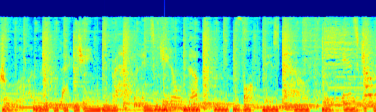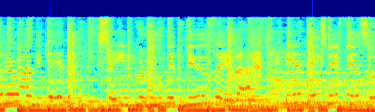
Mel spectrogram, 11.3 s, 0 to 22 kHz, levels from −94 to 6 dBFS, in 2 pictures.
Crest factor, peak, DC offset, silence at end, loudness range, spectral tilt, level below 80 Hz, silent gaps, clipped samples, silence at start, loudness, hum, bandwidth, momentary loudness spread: 10 dB; 0 dBFS; under 0.1%; 0 s; 1 LU; -5 dB/octave; -16 dBFS; none; under 0.1%; 0 s; -12 LUFS; none; 12 kHz; 3 LU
